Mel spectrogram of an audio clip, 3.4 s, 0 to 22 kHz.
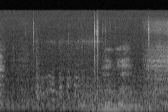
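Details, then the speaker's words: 1997 Mercedes-Benz C200 W202, 58,000 km: brief smooth even starter whirr catching quickly into steady smooth idle with almost no vibration, no grinding or clatter; healthy start. "Ya, bisa gengs dengar sendiri, itu suara starternya aja masih halus banget, men. Ini mesin udah nyala, gengs."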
